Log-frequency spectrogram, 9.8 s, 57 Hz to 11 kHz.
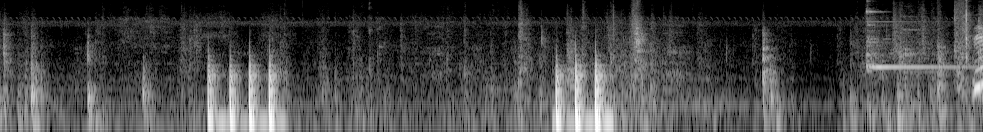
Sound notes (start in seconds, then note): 2.1 fist knocking; 8.6 doorbell ringing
